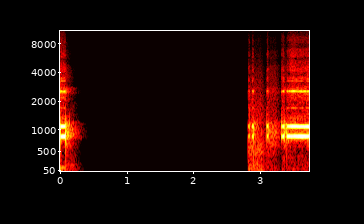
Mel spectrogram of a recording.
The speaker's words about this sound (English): We had actually several whistles. This one's a train horn. This one's supposed to replicate the sound of a train. It's from Nido Classic.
